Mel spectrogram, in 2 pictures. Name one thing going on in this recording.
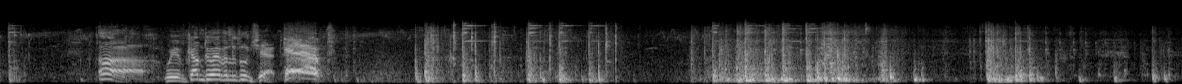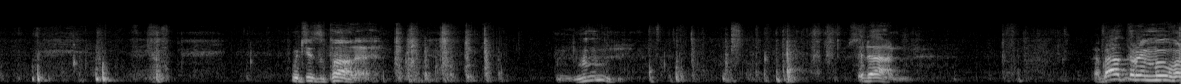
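A man speaks in a lively, theatrical voice.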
